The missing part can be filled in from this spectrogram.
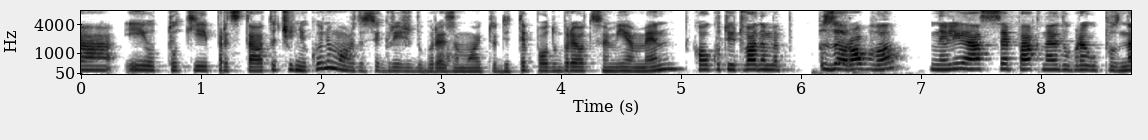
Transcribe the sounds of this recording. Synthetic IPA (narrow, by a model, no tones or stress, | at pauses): iot̪ːukipɾɛt̪st̪avɐt̪ət͡ʃɛnʲikojnɛmɔʒɛd̪ɐsɛɡɾiʒid̪obɾɛzɐmɔɛt̪od̪ɛt̪ɛpod̪obɾɛot̪sɐmijəmɛnkɔlˠkʊt̪oit̪ovad̪ɐmɛzɐɾɔbvə | nɐliassɛpakn̪ajd̪obɾɛɡopozna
